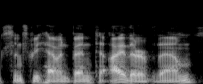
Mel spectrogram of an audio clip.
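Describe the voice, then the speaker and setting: A man's voice: very deep voice, fairly quick, dull audio. A middle-aged American man giving brief, laconic answers as a guest on a casual podcast. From US West Coast.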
